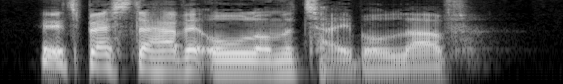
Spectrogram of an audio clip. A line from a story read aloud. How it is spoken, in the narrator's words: Dudley sighed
